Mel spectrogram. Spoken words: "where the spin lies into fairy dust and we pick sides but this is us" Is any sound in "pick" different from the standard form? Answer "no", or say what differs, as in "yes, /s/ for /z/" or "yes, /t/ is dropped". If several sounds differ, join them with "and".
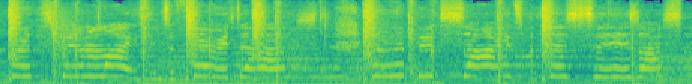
yes, /b/ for /p/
